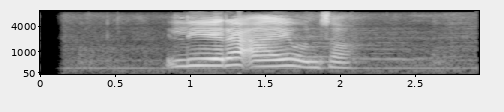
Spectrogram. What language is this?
Nepali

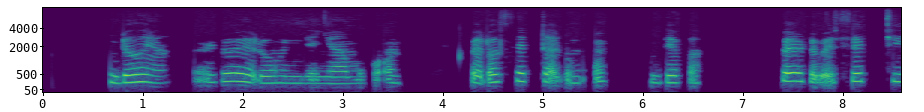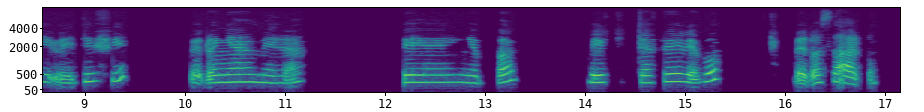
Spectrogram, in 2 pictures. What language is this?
Fula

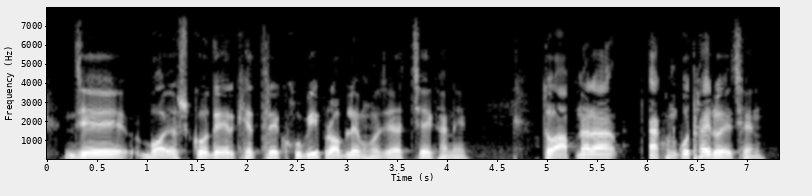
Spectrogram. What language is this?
Bangla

